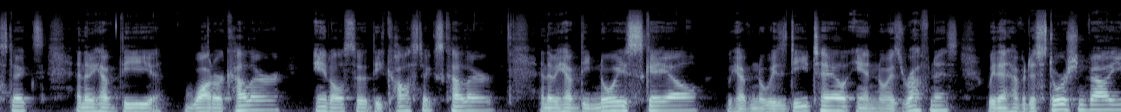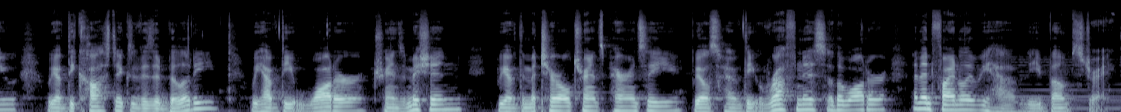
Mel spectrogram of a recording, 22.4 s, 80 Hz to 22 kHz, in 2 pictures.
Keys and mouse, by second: 0.0 click, 2.4 click, 4.9 middle click, 5.2 click, 6.5 click, 7.8 click, 8.9 middle drag, 9.3-10.7 drag, 11.3-12.8 drag, 13.3-15.0 drag, 15.7-17.8 drag, 18.0-19.5 drag, 20.1-22.0 drag.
